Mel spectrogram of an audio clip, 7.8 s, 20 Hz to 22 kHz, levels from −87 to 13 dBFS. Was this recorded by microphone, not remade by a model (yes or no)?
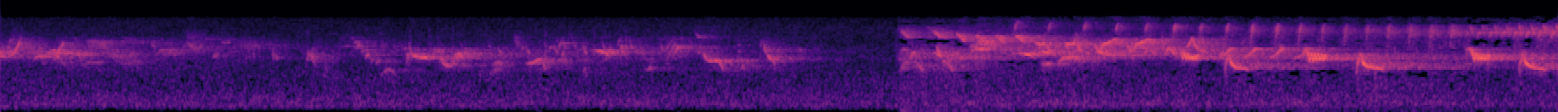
yes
